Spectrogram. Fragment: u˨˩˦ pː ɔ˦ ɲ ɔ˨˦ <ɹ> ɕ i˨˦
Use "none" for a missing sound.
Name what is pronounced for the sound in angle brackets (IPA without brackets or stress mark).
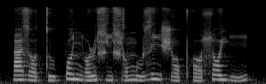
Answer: ɹ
